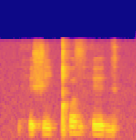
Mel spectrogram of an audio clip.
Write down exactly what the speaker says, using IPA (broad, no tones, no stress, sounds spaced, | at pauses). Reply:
h ɪ ʃ i ǃʰ ɔ z h ɪ ɡ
